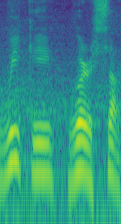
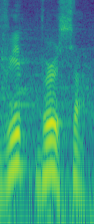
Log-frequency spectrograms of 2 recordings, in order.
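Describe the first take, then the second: First: The first word sounds like 'wee-kee'. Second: The first word sounds like 'veet'. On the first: This is the original Latin way of saying it. "ang pag-pronounce po nito nila is wiki versa" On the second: This is a later way of saying it. "and latter pronounce that vit versa"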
